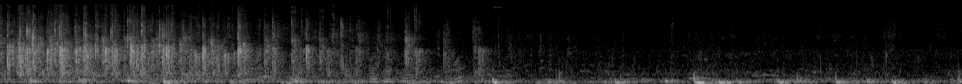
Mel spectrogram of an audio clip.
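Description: An audience at a post-screening discussion applauds filmmakers with a burst of close, dense clapping that thins out and fades over several seconds, mixed with crowd murmur and speech.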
